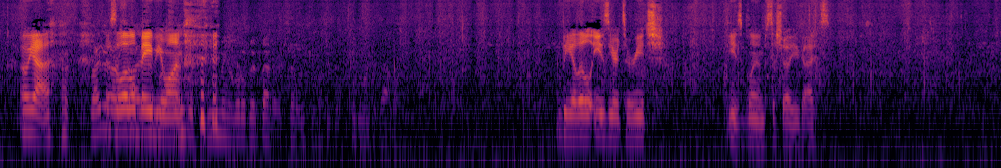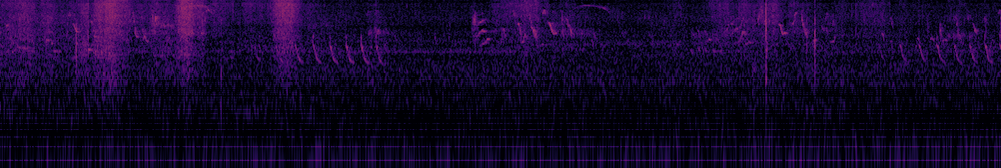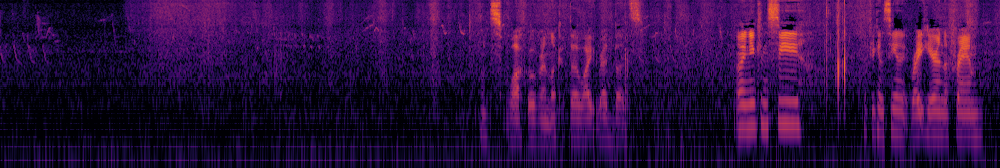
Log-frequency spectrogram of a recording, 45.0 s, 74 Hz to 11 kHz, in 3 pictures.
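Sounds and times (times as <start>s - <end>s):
steady low rumble: 0.0s - 45.0s.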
